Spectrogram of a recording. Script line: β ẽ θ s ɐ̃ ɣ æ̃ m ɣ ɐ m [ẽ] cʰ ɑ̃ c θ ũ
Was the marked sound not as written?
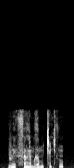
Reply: yes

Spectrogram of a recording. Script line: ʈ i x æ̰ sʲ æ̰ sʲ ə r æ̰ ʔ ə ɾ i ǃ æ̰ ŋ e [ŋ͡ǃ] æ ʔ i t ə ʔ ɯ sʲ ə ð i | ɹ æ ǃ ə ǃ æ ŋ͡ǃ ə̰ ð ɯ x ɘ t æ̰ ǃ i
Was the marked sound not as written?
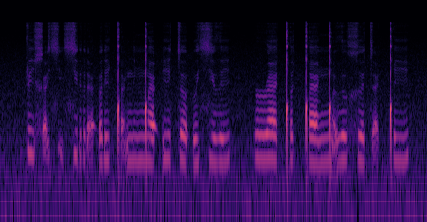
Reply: no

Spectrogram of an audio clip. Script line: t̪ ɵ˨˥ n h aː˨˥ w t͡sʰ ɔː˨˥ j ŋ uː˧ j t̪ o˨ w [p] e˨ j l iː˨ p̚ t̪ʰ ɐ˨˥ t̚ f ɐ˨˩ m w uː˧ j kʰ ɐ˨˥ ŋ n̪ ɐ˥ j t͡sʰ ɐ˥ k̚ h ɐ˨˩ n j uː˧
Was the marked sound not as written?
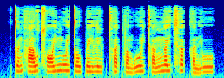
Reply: no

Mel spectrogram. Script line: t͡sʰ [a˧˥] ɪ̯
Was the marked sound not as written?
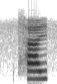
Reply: yes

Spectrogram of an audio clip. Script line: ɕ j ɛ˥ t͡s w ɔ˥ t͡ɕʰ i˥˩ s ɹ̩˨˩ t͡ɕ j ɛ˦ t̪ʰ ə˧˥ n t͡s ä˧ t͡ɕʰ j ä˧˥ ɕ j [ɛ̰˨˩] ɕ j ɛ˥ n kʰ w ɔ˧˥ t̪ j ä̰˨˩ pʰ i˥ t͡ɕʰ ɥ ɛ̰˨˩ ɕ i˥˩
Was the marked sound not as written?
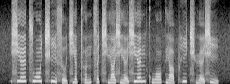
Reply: no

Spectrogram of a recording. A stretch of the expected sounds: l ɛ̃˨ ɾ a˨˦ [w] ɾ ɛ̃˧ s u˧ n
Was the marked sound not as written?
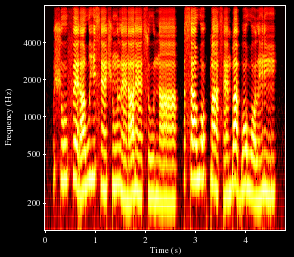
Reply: yes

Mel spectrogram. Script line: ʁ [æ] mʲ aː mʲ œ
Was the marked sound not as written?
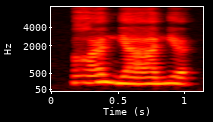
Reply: yes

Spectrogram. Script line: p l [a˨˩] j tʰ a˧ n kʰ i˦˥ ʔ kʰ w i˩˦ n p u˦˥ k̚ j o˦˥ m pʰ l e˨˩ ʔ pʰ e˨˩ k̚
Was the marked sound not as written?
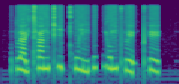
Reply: yes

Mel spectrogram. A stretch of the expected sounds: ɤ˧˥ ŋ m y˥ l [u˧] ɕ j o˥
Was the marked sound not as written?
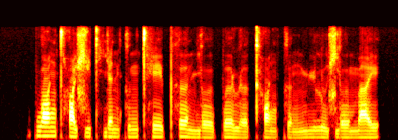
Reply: yes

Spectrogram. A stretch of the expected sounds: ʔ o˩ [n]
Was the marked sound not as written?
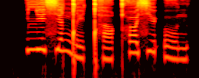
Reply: no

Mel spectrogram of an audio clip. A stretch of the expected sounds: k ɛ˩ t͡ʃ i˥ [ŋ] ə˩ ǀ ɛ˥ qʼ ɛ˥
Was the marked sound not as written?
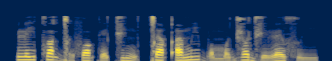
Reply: no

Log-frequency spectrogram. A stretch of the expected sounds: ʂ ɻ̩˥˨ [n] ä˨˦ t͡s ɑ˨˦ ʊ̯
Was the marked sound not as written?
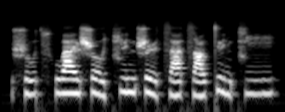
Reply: yes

